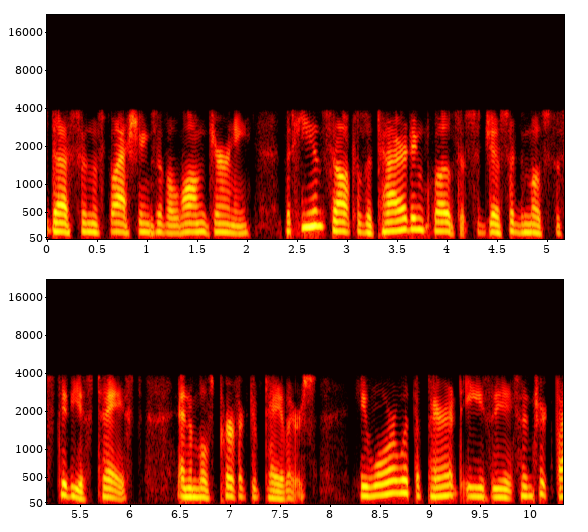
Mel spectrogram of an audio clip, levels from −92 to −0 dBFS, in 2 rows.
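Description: Thin, buzzy and synthetic from start to finish, the speech has nothing above 4 kHz. That is the AMR narrowband mobile codec at heavy damage. The codec samples at 8 kHz and rebuilds the voice from a vocal-tract model fed by sparse pulses, and the coarseness heard here fits a low mode around 5.9 kbps.

From 2.98 to 3.02 s there is a brief dip and warble, then the voice returns rough for a moment. At 9.76 to 9.85 s the sound stretches out and fades toward silence before recovering weakly. Both are lost AMR speech frames. When a frame fails its check, the decoder repeats the last good pitch and vocal-tract settings at falling gain. The first gap fits one missing 20 ms frame, and the second fits a run of about three.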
